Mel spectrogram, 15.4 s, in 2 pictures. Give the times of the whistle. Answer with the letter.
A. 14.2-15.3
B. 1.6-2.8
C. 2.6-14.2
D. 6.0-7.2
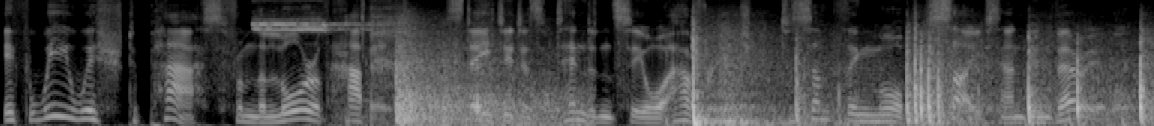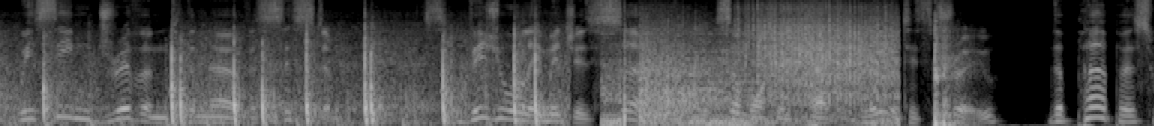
B.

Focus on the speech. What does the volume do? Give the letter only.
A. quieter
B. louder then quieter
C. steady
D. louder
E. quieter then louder
C.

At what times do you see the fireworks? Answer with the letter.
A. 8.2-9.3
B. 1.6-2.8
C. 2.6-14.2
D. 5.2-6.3
C.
